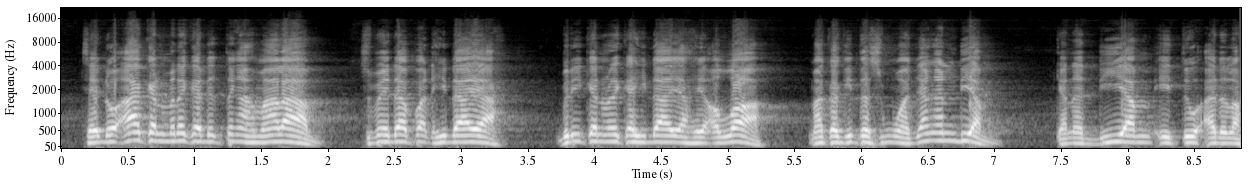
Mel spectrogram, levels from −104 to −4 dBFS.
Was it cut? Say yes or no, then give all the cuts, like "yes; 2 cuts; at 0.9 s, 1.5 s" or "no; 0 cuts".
no; 0 cuts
